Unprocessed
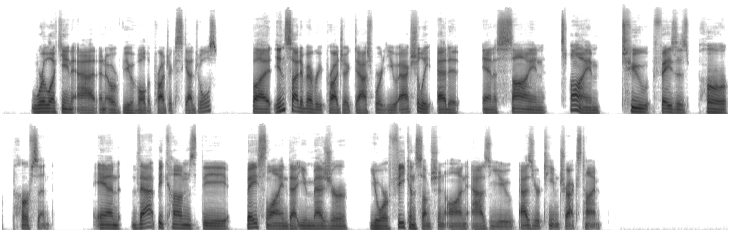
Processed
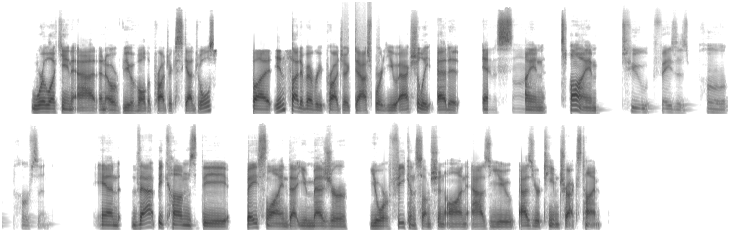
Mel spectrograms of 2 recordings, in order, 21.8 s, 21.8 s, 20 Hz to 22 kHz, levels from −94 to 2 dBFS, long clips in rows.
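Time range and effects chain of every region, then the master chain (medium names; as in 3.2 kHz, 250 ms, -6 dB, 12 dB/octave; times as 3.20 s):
3.17–4.36 s: brick-wall FIR low-pass 3.7 kHz + tape noise reduction on one side only encoder only
5.11–5.67 s: treble shelf 2.5 kHz +8.5 dB + hysteresis with a dead band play -32.5 dBFS
7.29–7.86 s: FFT filter 120 Hz 0 dB, 900 Hz -26 dB, 2 kHz +6 dB, 3 kHz -17 dB, 6 kHz +11 dB + upward expansion 2.5:1, over -27 dBFS
8.91–12.40 s: amplifier tone stack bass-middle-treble 6-0-2 + hum notches 60/120/180/240/300/360/420/480/540/600 Hz
16.62–17.29 s: treble shelf 6.5 kHz -9 dB + compression 3:1, threshold -22 dBFS + tape noise reduction on one side only encoder only
whole clip: high-pass 310 Hz 12 dB/octave; compression 2.5:1, threshold -26 dBFS; trim +1 dB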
